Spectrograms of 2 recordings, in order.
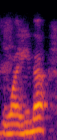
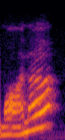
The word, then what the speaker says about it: Lena: minutes left yeah congratulations Lena like I said the reason I call Lena tomato is because I used to pronounce her name Lana and she likes to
